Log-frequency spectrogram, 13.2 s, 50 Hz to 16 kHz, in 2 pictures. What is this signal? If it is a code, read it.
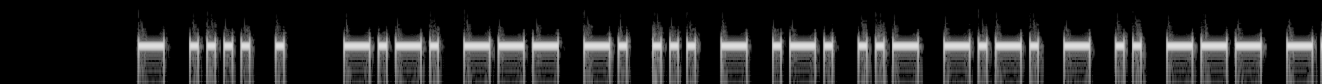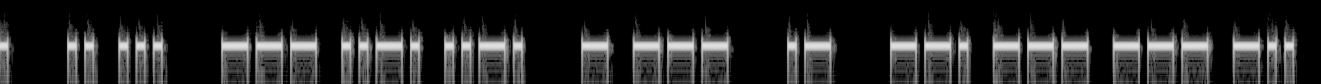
Morse code, heard as a keyed tone, about 28 wpm, 700 Hz. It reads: THE CONSTRUCTION IS OFF TO A GOOD
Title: Sentences from Top 1600 Words 28wpm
